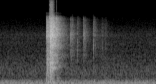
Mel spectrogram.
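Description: A small object drops onto a plastic plate and bounces a few times with light clicks.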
